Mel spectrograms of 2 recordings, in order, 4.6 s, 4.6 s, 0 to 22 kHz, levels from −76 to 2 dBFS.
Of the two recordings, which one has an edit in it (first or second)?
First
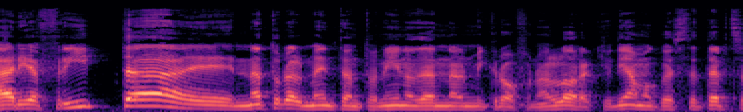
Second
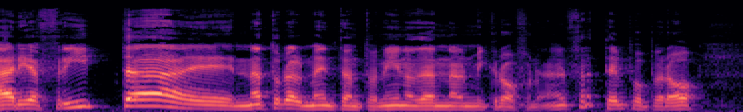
second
